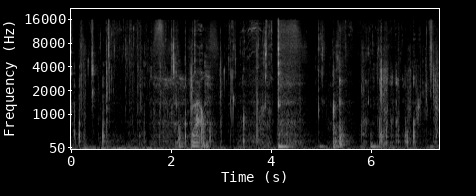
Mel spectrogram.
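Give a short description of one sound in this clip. A man chews food with wet, smacking sounds close to a microphone.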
